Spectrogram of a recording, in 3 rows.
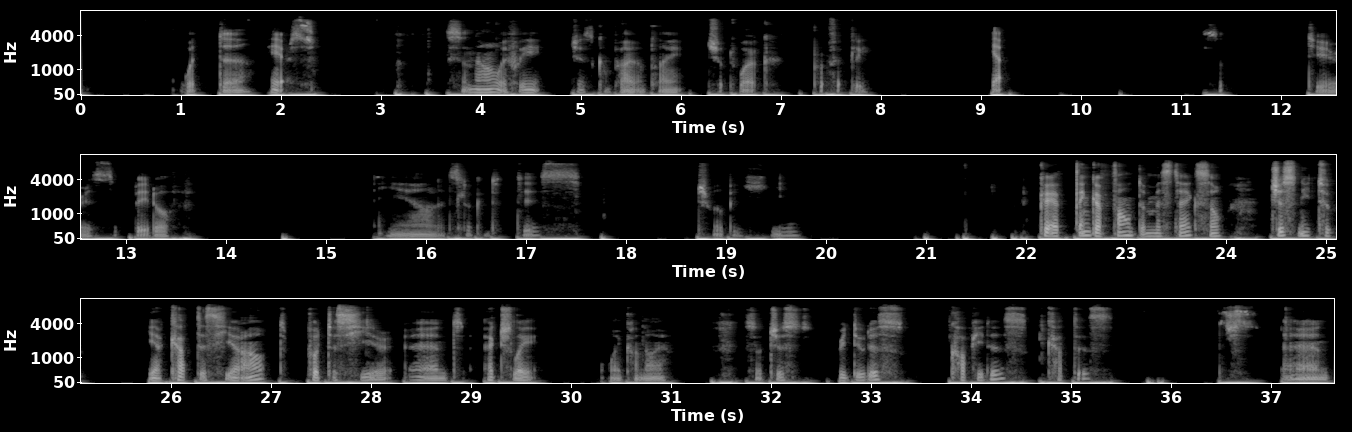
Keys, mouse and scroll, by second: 16.0-18.5 right drag, 18.6 click, 21.8 F10, 22.4 right click, 23.7 click, 24.9 ctrl+x, 26.8 click, 29.1 ctrl+v, 29.6 right click, 30.0 click, 30.7 ctrl+v, 31.4 ctrl+z, 32.2 right click, 32.7 click, 33.7 ctrl+c, 34.6 ctrl+x, 35.3 click, 37.1 ctrl+v.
